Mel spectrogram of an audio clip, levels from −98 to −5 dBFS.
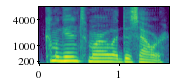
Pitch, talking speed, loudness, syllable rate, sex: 170 Hz, 260 wpm, -15 LUFS, 6.1 syllables/s, male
